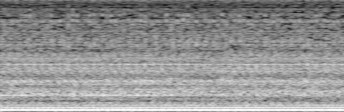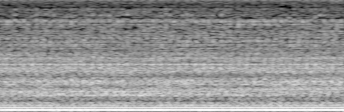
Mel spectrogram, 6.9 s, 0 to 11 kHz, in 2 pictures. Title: ALFA 159 JTS TIMING CHAIN RATTLE NOISE BEFORE CHANGING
